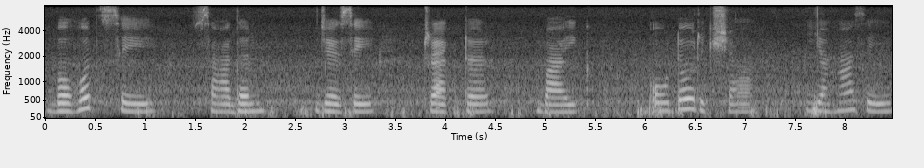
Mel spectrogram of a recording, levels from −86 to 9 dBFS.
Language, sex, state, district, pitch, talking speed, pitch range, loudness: Hindi, female, Haryana, Rohtak, 210 Hz, 70 wpm, 200-225 Hz, -21 LUFS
